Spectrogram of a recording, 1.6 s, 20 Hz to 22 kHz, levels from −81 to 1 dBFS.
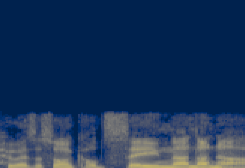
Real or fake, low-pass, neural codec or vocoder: fake; 7.2 kHz; codec, 24 kHz, 0.9 kbps, WavTokenizer, medium speech release version 2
